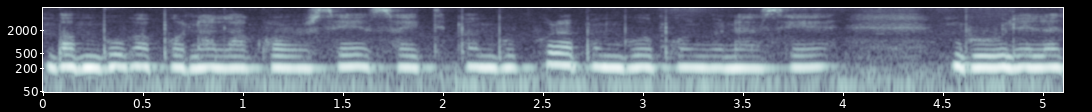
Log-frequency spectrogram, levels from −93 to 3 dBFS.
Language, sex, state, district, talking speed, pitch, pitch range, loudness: Nagamese, female, Nagaland, Kohima, 210 wpm, 215 Hz, 210-220 Hz, -13 LUFS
